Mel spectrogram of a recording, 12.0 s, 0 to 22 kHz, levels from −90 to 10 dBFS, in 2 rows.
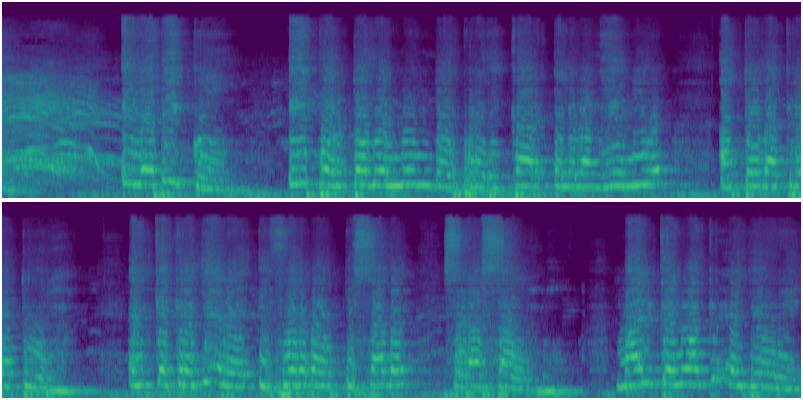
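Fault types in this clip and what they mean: Broken MP3 bit reservoir: The sound jumps ahead with a brief glitch at 8.61 s, and again from 10.33 to 10.36 s. The likely cause is lost MP3 frames of about 26 ms each. The next frame then reads its borrowed data from the wrong place.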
